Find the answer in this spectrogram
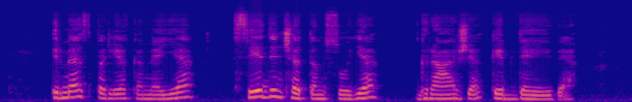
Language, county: Lithuanian, Marijampolė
